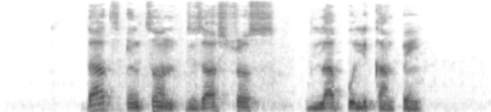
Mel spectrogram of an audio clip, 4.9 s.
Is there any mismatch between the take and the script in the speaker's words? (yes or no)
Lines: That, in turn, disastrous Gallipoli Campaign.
no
